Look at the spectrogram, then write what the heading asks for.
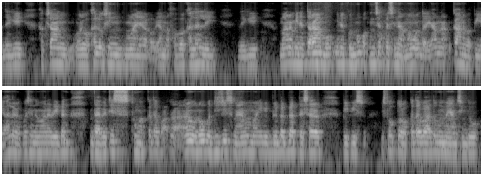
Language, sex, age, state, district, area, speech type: Manipuri, male, 18-30, Manipur, Imphal West, rural, spontaneous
